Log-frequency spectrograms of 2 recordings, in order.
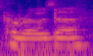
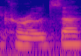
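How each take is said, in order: First: The z is said as a softer sound. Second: The z is said as a hard z sound. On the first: "but maybe it's Carrozza" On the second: "I always say Carrozza because I like that hard Z sound"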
